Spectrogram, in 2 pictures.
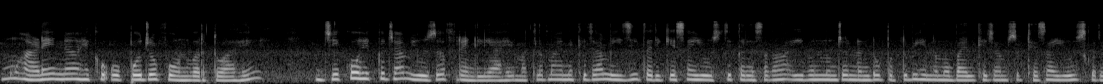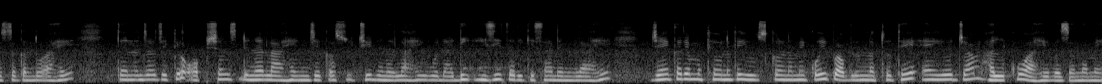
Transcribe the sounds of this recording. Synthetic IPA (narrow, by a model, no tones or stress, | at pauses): mũːɦaːɽ̃eɪnə̆ɦɪkʊʔoːpod͡ʑoːfoːnʋɐɾt̪oaːɦe | d͡ʑeːkoɦɪkʊd͡ʑaːmjuːzəɾfɾẽːɳɖliaːɦemɐt̪ləbmãɪnə̆kʰeːd͡ʑaːmiːzit̪ɐɾiːkesãjuːzt̪ʰikɐɾesɐɡʱãiːʋənɪmʊ̃ɦɪ̃ɲd͡ʑonɐ̃ɳɖopʊʈʊ̆bɪɦɪnə̆moːbaːɪlkʰeːd͡ʑaːmsʊʈʰesãjuːzkɐɾesɐɡʱə̃nd̪oaːɦe | t̪ɐɪnəd͡ʑad͡ʑeːkiɔːpʃənzɗɪnəlaːɦɪnɪ̆d͡ʑeːkasʊt͡ɕiɗɪnəlaːɦeʊɦoɗaːɖʱiʔiːzit̪ɐɾiːkesãɗɪnəlaːɦe | d͡ʑɐ̃ɦɪ̃kɐɾemũːkʰeʊnə̆kʰeːjuːzkɐɾɽ̃ə̆mẽkoːipɾɔːbləmnɐt̪ʰot̪ʰeʔɛ̃ːɪɦod͡ʑaːmɦɐlkoaːɦeʋɐzənə̆mẽː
